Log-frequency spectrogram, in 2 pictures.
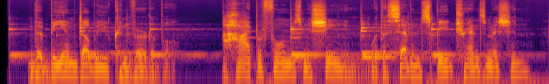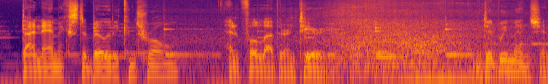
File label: Spanish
